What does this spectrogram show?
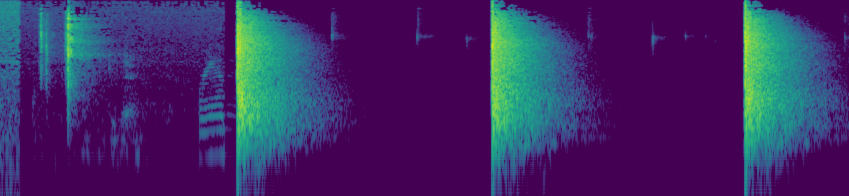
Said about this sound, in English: This is what it sounds like at the shooting range inside Davenport Guns on Mississippi Avenue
